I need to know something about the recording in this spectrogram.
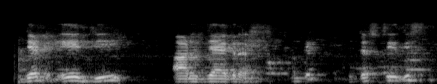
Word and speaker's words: Zagros: It is pronounced Z-A-G or Zagros. Okay. Just see this Zagros mountain valley.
